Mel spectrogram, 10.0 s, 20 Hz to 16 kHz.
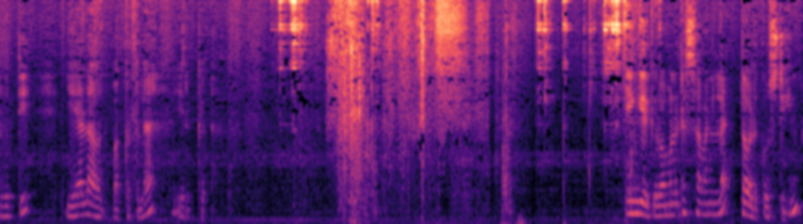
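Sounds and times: paper pages rustling: 4.1s - 6.6s.

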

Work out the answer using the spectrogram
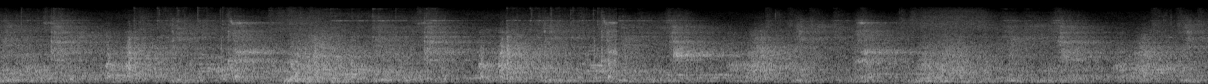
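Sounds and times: steam engine clattering rhythmically: 0.0s - 12.0s.

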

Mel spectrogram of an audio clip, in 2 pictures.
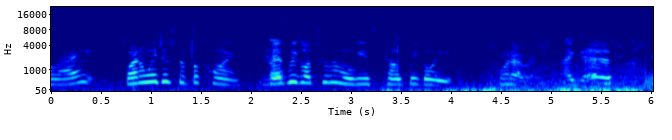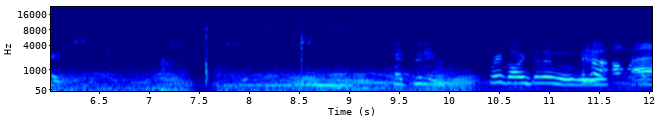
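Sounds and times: held low musical tone: 5.9s - 11.0s.

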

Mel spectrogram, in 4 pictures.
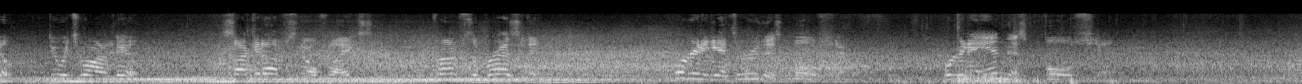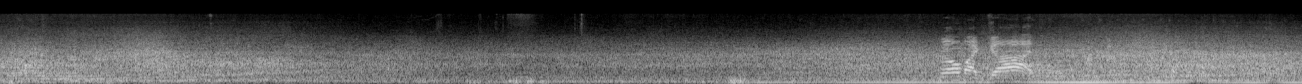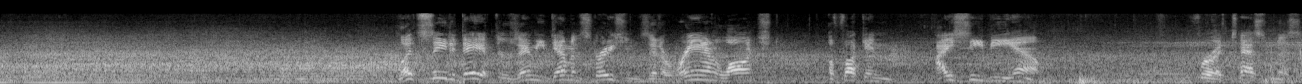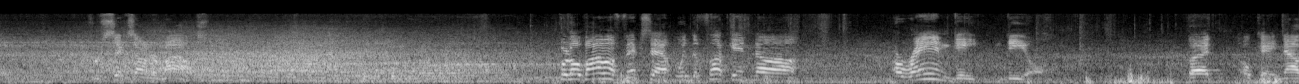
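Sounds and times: vehicle engine humming: 0.0s - 52.0s
wind noise on microphone: 8.6s - 11.8s, 17.5s - 18.8s, 20.1s - 22.0s, 36.4s - 37.9s, 41.4s - 46.0s, 49.6s - 52.0s.

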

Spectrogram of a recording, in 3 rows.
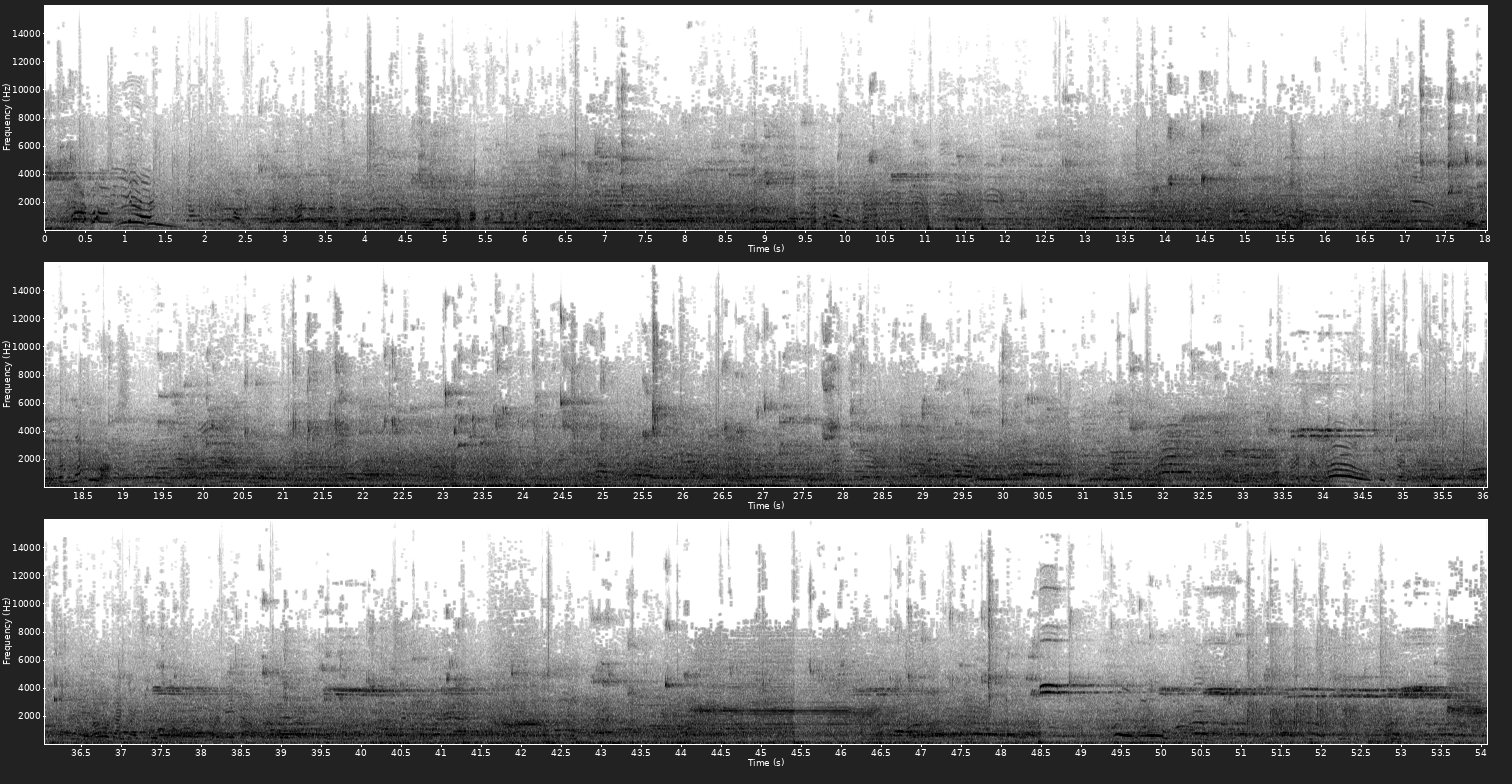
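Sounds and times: people chattering and calling: 0.0s - 54.0s.

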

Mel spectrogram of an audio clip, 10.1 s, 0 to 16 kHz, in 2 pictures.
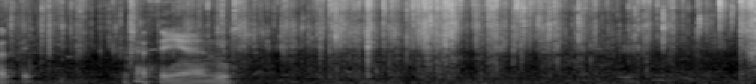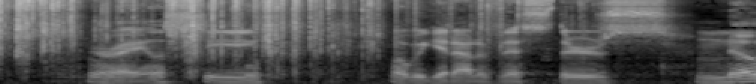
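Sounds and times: foil wrapper crinkling and tearing: 0.0s - 9.1s.

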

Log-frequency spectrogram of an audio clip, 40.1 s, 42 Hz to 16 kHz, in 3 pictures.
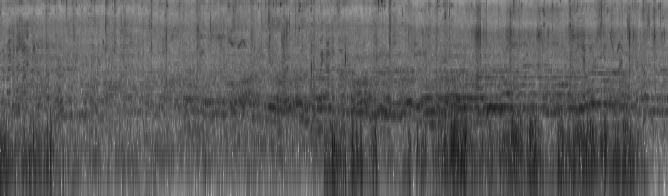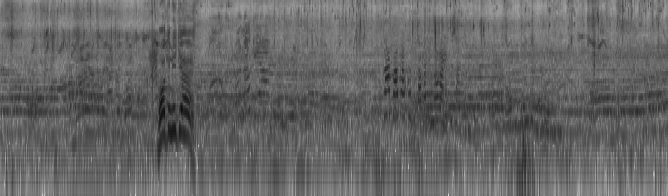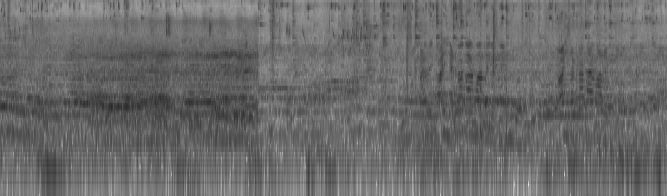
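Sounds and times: footsteps on stony path: 0.0s - 31.2s, 31.9s - 40.0s
people's voices: 0.0s - 40.0s.

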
